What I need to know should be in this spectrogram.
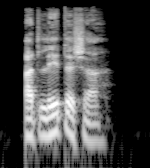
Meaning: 1. comparative degree of athletisch 2. inflection of athletisch: strong/mixed nominative masculine singular 3. inflection of athletisch: strong genitive/dative feminine singular
- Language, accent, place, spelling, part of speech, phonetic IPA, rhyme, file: German, Germany, Berlin, athletischer, adjective, [atˈleːtɪʃɐ], -eːtɪʃɐ, De-athletischer.ogg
